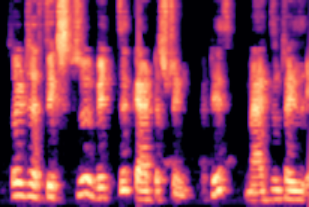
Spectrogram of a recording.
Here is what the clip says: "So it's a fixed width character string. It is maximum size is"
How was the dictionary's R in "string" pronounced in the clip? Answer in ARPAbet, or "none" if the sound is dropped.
R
